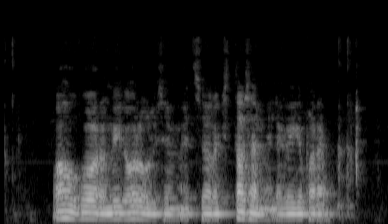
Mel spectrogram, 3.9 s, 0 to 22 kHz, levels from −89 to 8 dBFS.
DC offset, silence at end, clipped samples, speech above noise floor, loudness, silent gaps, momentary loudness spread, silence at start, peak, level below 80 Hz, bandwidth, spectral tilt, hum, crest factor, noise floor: under 0.1%; 0.3 s; under 0.1%; 27 dB; -26 LUFS; none; 8 LU; 0.55 s; -10 dBFS; -60 dBFS; 5.6 kHz; -9.5 dB/octave; none; 18 dB; -53 dBFS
